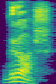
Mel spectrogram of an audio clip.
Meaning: 1. half-kopeck coin 2. grosz 3. groschen 4. penny, cent, farthing, small amount of money, peanuts (pl: гроши́ (groší))
- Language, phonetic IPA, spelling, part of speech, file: Russian, [ɡroʂ], грош, noun, Ru-грош.ogg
